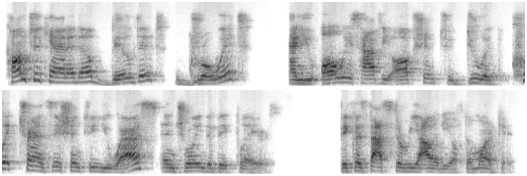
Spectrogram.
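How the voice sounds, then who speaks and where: A man whose first language is Farsi, working as an immigration lawyer, gives animated webinar answers and often repeats words for emphasis. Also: fairly high pitch, moderate pace. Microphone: video call. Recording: muffled video call audio.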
